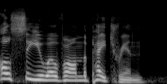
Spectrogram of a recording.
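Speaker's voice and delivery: super fancy, posh put-on British accent. Trying out voices for a Patreon plug: super fancy British accent. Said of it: "Or like a British person. Like super fancy".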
